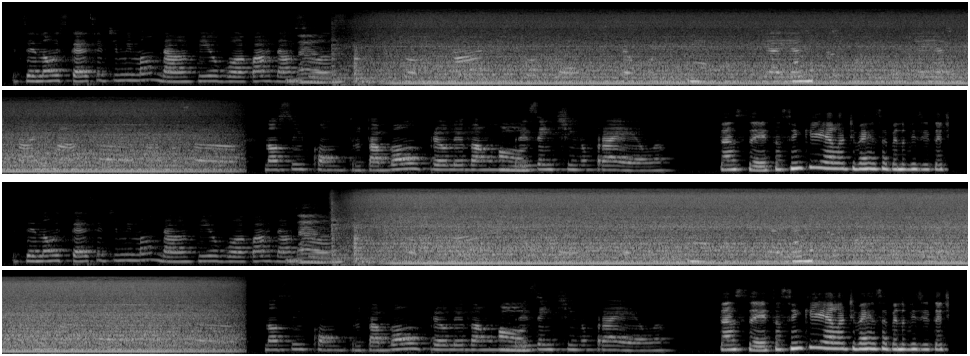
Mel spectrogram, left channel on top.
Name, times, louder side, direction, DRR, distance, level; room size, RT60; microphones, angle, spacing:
voice 1, 0.1-3.4 4.0-7.2 7.5-8.5 9.1-16.4, left 3 dB, 40° left, 7.4 m, -35 dB
voice 2, 2.9-3.4 6.8-7.1 7.9-8.4 14.6-15.0 16.8-19.1, right 1 dB, 25° right, 3.7 m, -25 dB
sound 1, 3.2-12.1, right 4 dB, 75° right, 2.0 m, -26 dB
head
